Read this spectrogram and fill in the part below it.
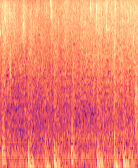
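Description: Chicken cooking in a pan, a soft steady bubbling and sizzling with small popping bursts recurring every half second or so, close and continuous, with no talking.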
